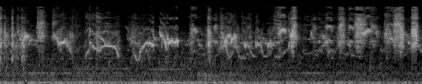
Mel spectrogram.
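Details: Budgerigars while mating warble continuously, with squeaky bending whistles, twitters and quick chirps tumbling together in a lively, chattering stream over a faint low hum.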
